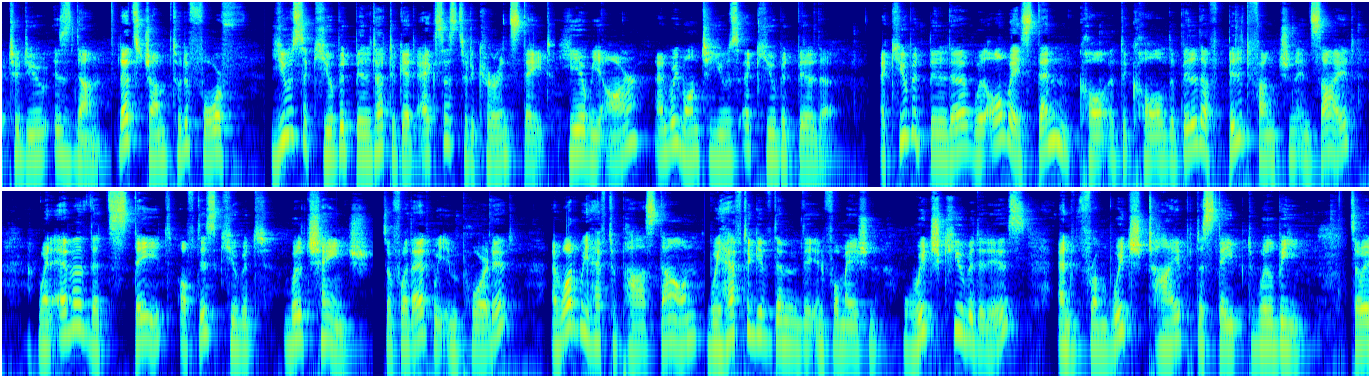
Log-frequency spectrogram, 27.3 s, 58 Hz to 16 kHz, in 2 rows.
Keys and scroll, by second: 8.5 alt+Return, 12.4 Return, 16.7 alt+Return.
